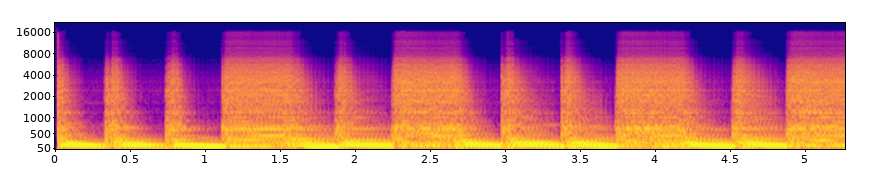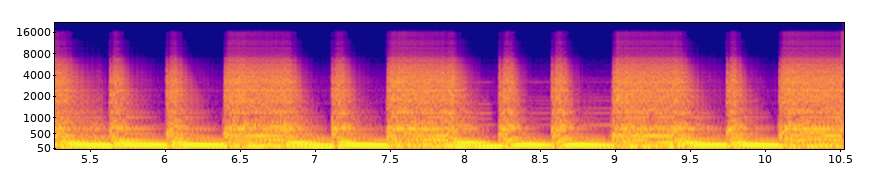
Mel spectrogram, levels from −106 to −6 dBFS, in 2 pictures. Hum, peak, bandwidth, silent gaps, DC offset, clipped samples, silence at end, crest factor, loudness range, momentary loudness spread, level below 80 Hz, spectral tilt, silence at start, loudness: none; 0 dBFS; 7.2 kHz; none; under 0.1%; under 0.1%; 0 s; 8 dB; 1 LU; 5 LU; -26 dBFS; -8 dB/octave; 0 s; -9 LUFS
